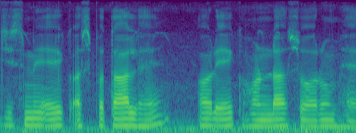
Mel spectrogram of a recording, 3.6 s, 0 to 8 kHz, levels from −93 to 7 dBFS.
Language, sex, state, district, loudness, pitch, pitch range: Hindi, male, Bihar, Jahanabad, -20 LUFS, 105 Hz, 100-110 Hz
